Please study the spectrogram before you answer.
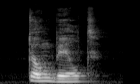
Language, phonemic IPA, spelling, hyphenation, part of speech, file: Dutch, /ˈtoːn.beːlt/, toonbeeld, toon‧beeld, noun, Nl-toonbeeld.ogg
- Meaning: 1. a paragon, model, example to be followed or imitated 2. an imitation, reflection, sample, illustration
